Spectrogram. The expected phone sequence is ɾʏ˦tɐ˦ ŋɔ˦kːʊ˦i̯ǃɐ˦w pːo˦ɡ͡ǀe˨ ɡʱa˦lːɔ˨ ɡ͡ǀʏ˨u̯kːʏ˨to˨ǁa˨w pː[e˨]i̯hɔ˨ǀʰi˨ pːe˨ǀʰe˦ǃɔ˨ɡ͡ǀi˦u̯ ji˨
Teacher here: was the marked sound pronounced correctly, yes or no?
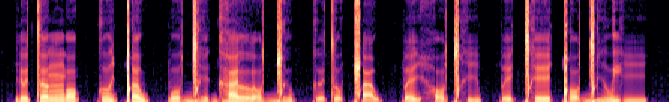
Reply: no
